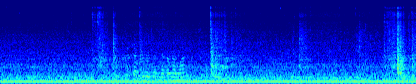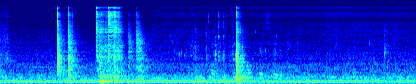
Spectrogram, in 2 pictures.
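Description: Falafel frying in the oil of a commercial deep fryer over a steady low hum, with metal clanks and rattles of tongs and a wire fry basket against the fryer between about eight and thirteen seconds in, loudest around ten seconds.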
